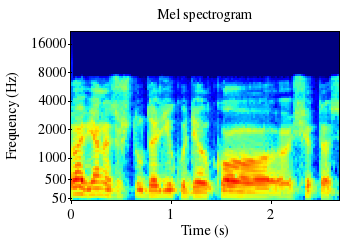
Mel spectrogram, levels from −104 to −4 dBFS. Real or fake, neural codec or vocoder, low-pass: real; none; 7.2 kHz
